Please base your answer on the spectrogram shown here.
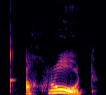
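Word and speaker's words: اخروٹ: Akhrot, walnut. Akhrot. So this word khe, it also comes from your, I would say like throat. So you'll really have to do is like akhrot.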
